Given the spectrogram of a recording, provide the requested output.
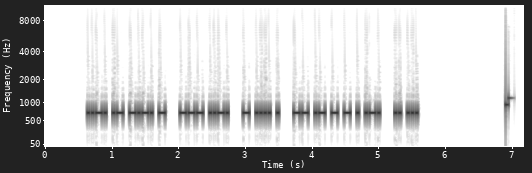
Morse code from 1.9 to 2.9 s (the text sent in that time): OF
